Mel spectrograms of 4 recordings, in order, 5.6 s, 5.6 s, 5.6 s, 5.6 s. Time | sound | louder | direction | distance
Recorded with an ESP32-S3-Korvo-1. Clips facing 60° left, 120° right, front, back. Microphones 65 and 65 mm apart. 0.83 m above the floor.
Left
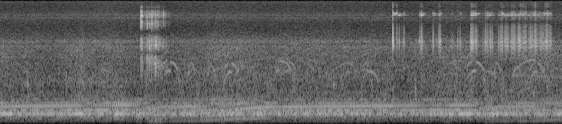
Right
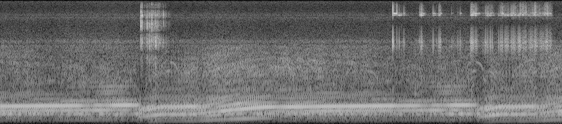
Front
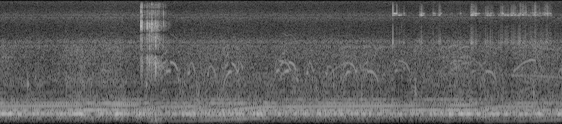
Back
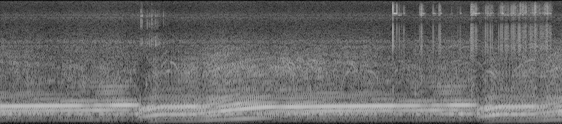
0.0 | a vehicle | right 9 dB, back 9 dB | 160° right | ?
1.4 | crumpling | right 4 dB, back 6 dB | straight ahead | ?
3.9 | a dropped coin | right 6 dB, back 9 dB | 160° left | ?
